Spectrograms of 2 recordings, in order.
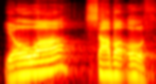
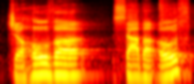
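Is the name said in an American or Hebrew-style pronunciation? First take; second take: Hebrew-style; American. First: The name has a Hebrew-style pronunciation. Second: The name has the usual American pronunciation. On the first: "I'm gonna go back to my seminary training days, okay? I'm gonna pronounce it as" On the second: "in American, I guess, in the pronunciation that we tend to use"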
